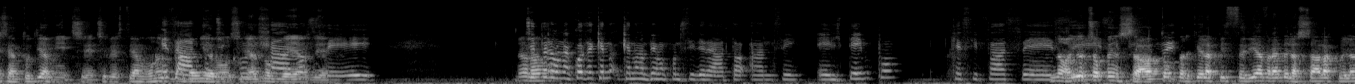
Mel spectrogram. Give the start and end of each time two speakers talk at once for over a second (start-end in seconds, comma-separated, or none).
1.6-3.4, 10.4-11.9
